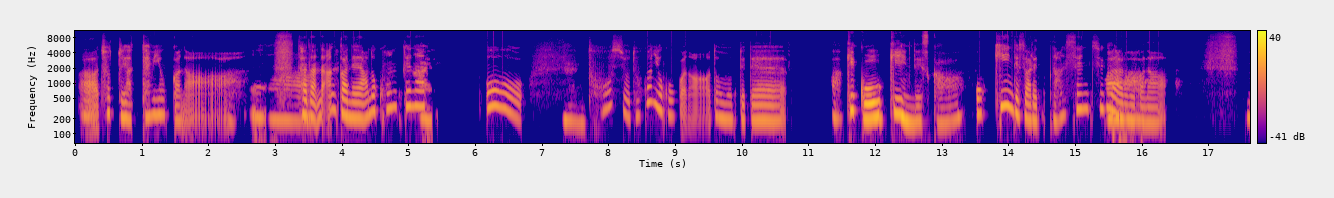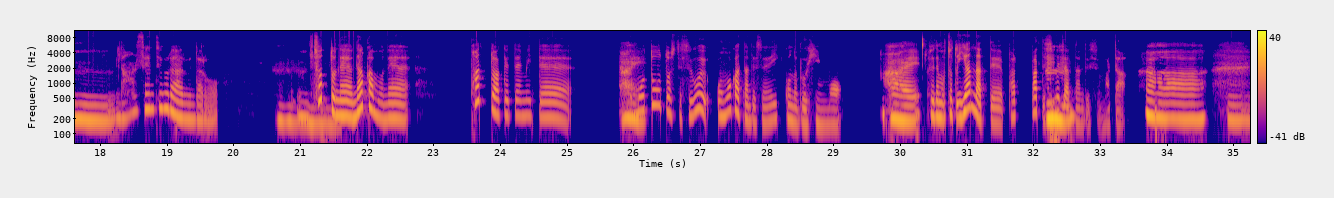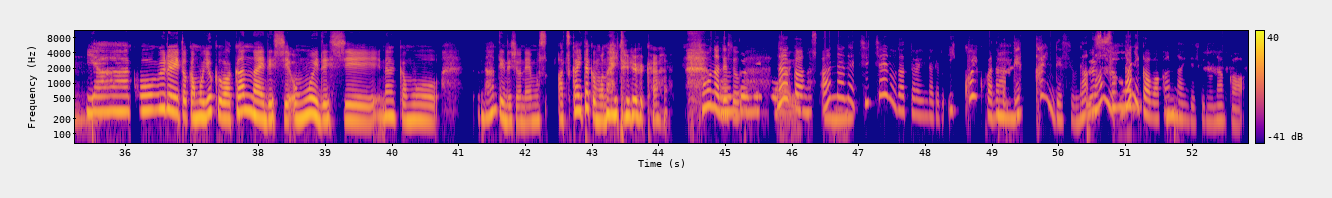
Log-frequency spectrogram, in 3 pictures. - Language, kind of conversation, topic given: Japanese, advice, 同居していた元パートナーの荷物をどう整理すればよいですか？
- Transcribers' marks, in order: distorted speech; tapping; other noise; other background noise; laughing while speaking: "ないというか"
